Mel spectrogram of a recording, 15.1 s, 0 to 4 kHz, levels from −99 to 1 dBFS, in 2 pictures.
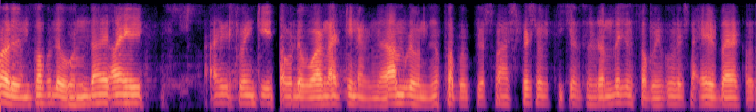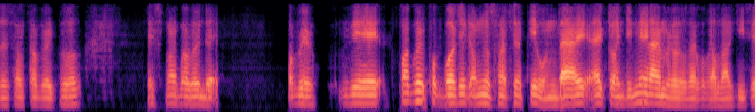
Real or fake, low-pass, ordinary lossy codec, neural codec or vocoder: fake; 3.6 kHz; none; codec, 16 kHz in and 24 kHz out, 0.6 kbps, FireRedTTS-2 codec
